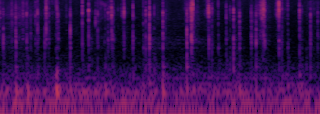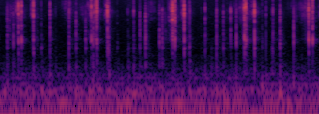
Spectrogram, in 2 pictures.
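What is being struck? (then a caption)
Plastic cleaning bottle. Fingertips tap on the side of a red and white plastic toilet cleaner bottle, which is then turned upside down and tapped on its base. The result is a steady stream of quick, soft, hollow plastic taps with short bright clicks over a low, constant rumble, all at a quiet, even level.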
